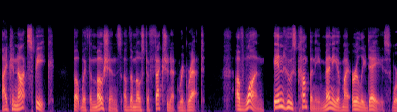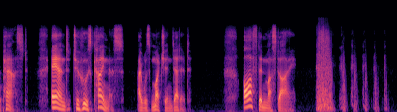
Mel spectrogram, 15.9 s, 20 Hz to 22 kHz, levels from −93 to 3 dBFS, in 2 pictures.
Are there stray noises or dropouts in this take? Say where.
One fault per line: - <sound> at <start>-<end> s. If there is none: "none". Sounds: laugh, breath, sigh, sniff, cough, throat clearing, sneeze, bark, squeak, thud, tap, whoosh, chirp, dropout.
- laugh at 14.2-15.8 s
